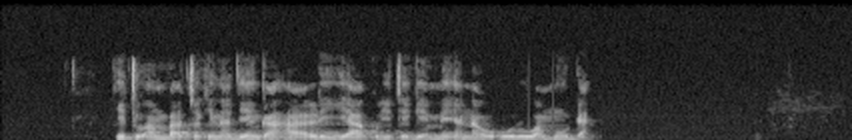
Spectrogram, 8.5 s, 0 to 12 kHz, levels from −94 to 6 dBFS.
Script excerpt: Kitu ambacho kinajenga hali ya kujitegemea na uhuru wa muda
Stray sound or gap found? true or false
false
